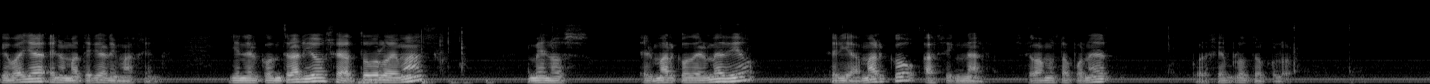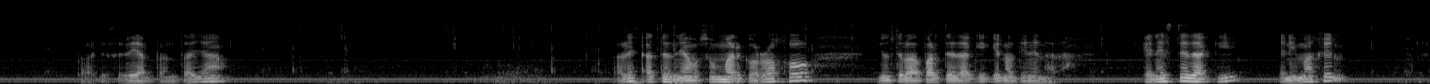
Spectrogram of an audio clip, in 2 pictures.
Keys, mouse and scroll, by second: 4.2 ctrl+i, 5.6-7.3 middle drag, 8.3 click, 9.3 click, 10.4 click, 14.8 click, 17.3 middle click, 18.9 click, 20.8 shift+middle click, 21.2 middle drag, 22.2 middle click, 22.8 right click, 25.3 click, 27.6-28.6 drag.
